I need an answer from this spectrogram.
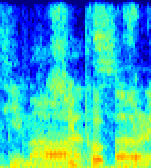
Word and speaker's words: Tiamat: Oh, Tiamat. She put a lot of pronunciation on the mot.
